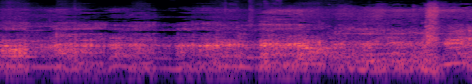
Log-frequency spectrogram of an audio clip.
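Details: Rottweilers in a garden wrestling a tyre to pieces: a long unbroken low rumbling growl, rough and buzzy, with a sharp click near the end and a man's voice nearby.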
